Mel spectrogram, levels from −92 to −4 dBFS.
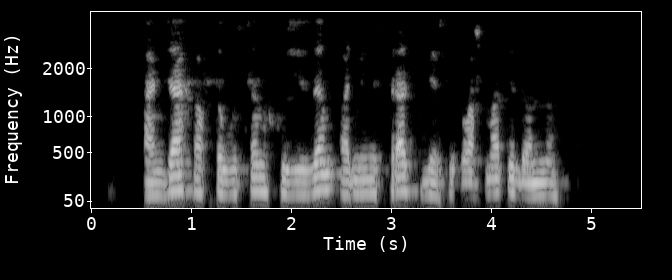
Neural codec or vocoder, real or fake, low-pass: none; real; 3.6 kHz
